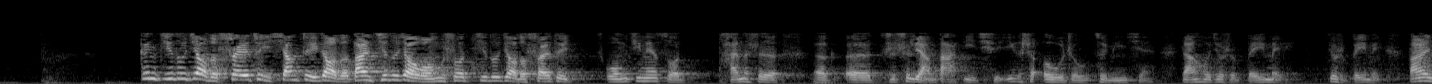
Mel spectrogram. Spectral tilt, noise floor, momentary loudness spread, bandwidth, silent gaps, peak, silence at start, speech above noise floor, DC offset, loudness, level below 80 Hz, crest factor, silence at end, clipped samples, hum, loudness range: -9.5 dB/octave; -60 dBFS; 18 LU; 4.5 kHz; none; -4 dBFS; 1.4 s; 36 dB; 0.1%; -24 LUFS; -64 dBFS; 22 dB; 0 s; under 0.1%; none; 14 LU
